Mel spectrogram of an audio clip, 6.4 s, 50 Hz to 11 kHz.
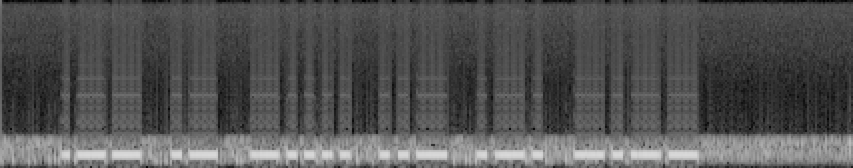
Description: Morse code, heard as a keyed tone, about 18 wpm, 320 Hz. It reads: WA6URY
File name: contests / 2019-cw-wpx-kt5j-k5pi- -2330 0-19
